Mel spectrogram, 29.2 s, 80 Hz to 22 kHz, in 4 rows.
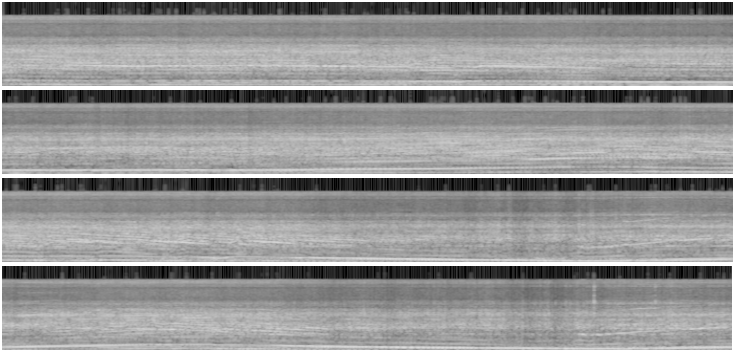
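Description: Kawasaki ZX-6R 636's inline-four engine running hard at high revs, heard onboard with a steady rush of wind. Its pitch holds and sways, then falls and climbs again twice in the second half as the bike slows for bends and accelerates out.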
